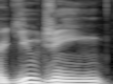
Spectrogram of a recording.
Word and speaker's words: Eugene: Speaking of hearing things, I remember one time I had a staycation here at Arrive where Eugene, because it rhymes with Blue Jean, will park your car for you.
